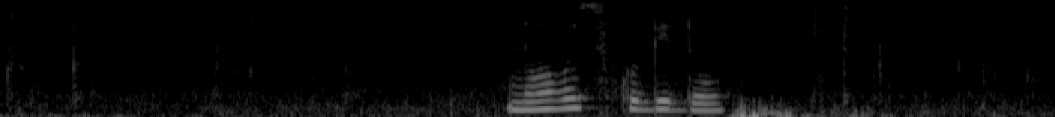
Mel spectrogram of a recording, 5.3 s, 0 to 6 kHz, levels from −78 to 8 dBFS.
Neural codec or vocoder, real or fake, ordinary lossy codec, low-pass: codec, 16 kHz, 2 kbps, FunCodec, trained on LibriTTS, 25 frames a second; fake; MP3, 24 kbps; 5.4 kHz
